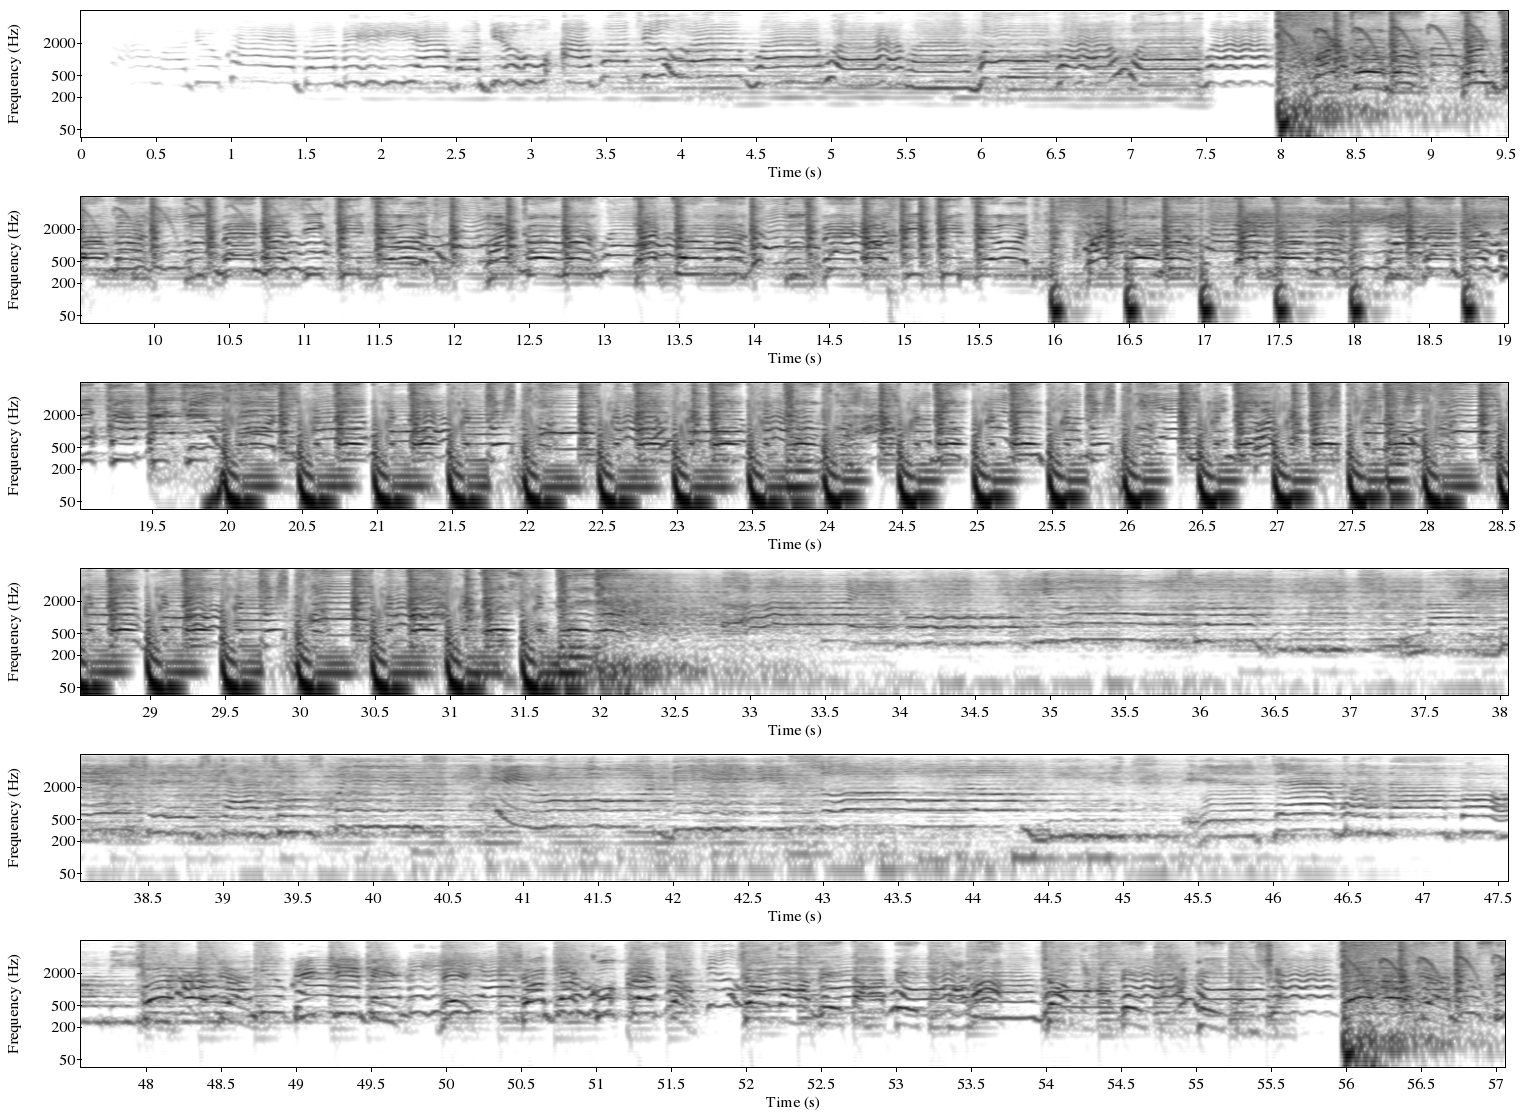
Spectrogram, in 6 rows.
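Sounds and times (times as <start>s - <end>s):
wah-wah funk: 8.0s - 32.2s, 48.0s - 57.0s.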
